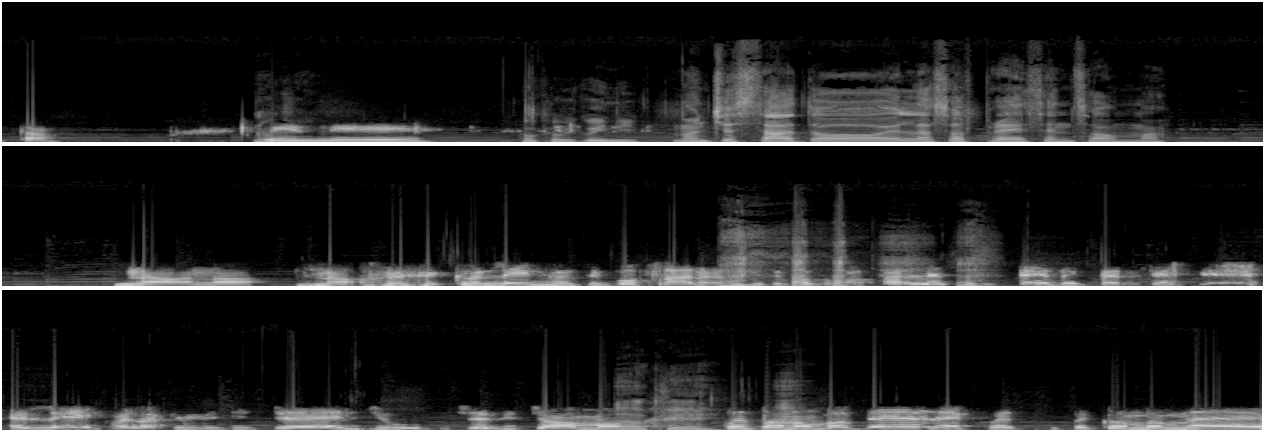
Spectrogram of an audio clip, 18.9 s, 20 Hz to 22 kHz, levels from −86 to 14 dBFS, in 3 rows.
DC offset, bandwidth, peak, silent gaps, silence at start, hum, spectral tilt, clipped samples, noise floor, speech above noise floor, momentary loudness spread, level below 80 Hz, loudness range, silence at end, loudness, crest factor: under 0.1%; 12.5 kHz; 0 dBFS; none; 0.1 s; none; -5 dB/octave; under 0.1%; -55 dBFS; 40 dB; 15 LU; -64 dBFS; 11 LU; 0 s; -14 LUFS; 14 dB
